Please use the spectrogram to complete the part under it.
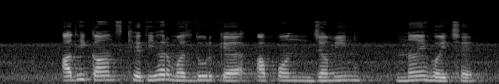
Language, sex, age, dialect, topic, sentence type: Maithili, male, 18-24, Eastern / Thethi, agriculture, statement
